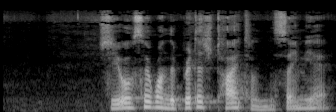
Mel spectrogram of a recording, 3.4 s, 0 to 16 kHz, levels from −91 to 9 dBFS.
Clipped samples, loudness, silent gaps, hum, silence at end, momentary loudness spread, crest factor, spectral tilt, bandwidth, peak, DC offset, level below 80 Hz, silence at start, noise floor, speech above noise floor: under 0.1%; -22 LUFS; none; none; 0.05 s; 10 LU; 22 dB; -4.5 dB/octave; 11.5 kHz; 0 dBFS; under 0.1%; -54 dBFS; 1 s; -61 dBFS; 39 dB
